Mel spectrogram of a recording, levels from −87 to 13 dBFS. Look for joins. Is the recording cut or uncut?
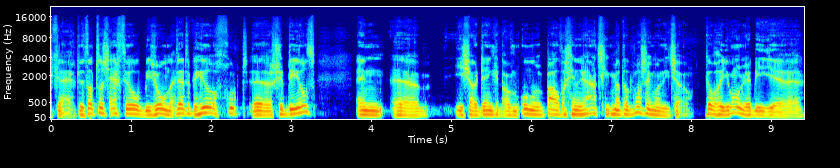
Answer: cut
